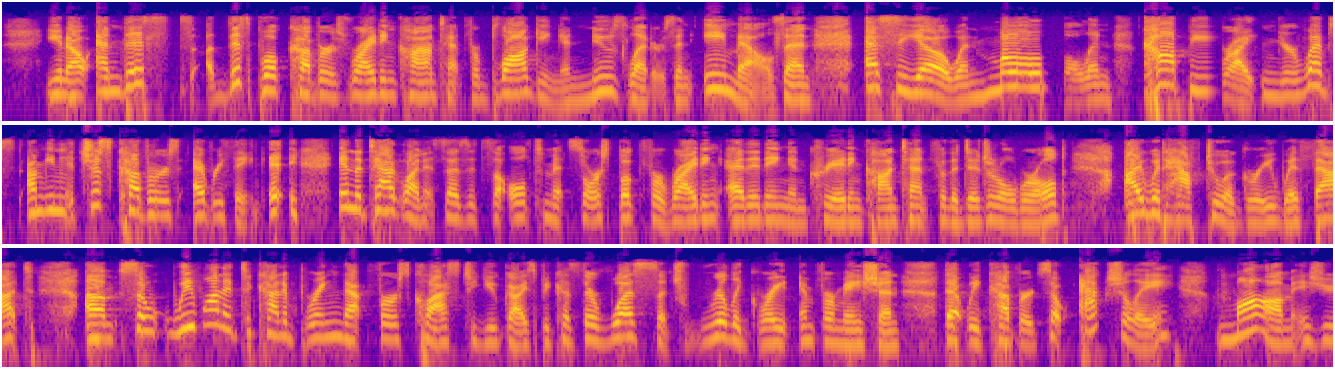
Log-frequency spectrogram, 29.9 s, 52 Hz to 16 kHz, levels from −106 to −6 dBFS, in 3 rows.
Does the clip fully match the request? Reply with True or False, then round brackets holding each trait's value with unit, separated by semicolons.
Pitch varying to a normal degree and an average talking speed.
False (6.3 semitones; 175 wpm)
